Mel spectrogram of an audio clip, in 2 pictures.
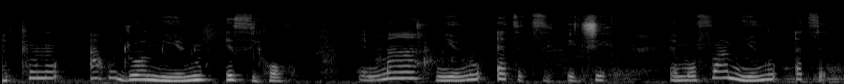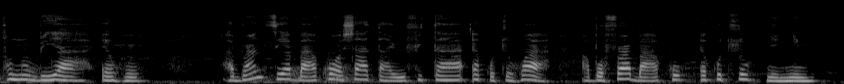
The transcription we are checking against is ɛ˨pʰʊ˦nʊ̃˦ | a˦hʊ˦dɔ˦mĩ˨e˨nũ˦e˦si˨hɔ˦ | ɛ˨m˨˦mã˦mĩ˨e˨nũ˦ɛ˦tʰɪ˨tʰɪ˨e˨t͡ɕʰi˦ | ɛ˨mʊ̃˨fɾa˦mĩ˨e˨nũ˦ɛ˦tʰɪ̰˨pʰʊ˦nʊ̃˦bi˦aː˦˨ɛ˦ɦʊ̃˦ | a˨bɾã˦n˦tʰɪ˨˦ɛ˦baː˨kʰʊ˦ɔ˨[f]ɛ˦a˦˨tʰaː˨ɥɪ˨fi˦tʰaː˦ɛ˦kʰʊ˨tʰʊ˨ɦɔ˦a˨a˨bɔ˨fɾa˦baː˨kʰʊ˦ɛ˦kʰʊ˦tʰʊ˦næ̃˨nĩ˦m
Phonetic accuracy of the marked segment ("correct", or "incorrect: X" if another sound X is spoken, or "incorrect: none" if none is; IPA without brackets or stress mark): incorrect: ɕ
